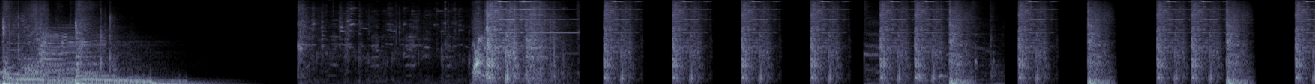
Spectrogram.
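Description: Upbeat electronic music plays in short, choppy bursts.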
